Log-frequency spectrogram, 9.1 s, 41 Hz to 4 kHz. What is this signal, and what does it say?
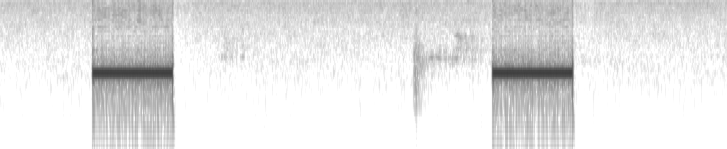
Ringback tone (Europe, 425 Hz).
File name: out- -2010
